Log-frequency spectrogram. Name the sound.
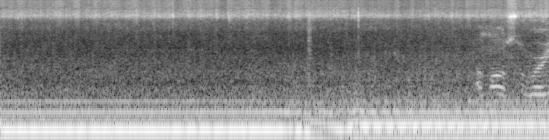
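Honda Civic with stick shift being driven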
